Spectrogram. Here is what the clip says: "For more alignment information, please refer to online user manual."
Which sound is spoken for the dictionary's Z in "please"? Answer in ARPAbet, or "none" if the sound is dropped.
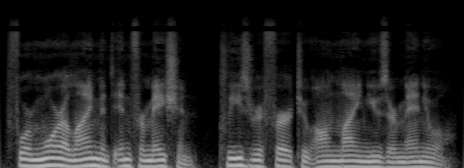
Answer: Z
